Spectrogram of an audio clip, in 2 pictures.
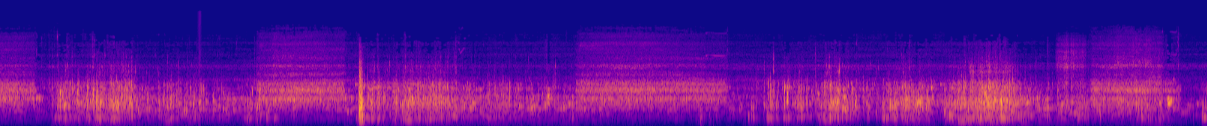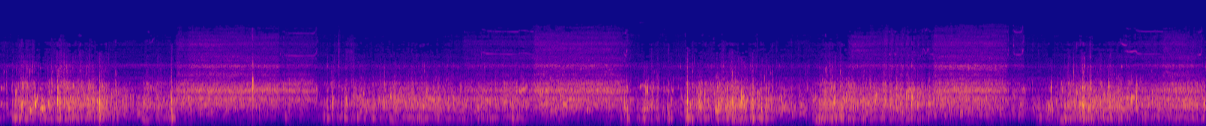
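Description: A scuba diver breathing underwater through a regulator: a hissing inhale every four to five seconds, each followed by a longer spell of bubbling exhaled air.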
